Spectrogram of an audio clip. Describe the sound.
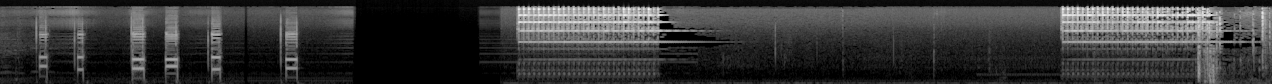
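Touch-tone dialing beeps in a quick series, then two long bursts of electronic telephone ringing, opening a song.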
